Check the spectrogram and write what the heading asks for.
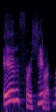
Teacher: In is the primary stress. If you were to say fra, then it would sounded like infrastructure, right?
